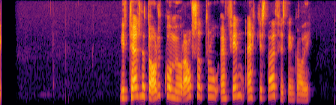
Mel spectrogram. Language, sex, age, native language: Icelandic, female, 50-59, Icelandic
